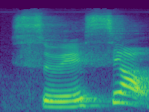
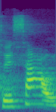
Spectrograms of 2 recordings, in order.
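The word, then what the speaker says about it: 学校: Xuế xiao. Không đọc xuế sao nhá. Y, âm y phải giữ cho cô.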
